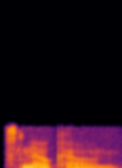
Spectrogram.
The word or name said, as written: sno-cone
